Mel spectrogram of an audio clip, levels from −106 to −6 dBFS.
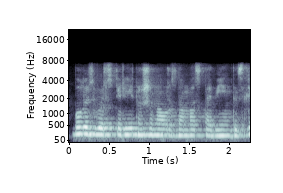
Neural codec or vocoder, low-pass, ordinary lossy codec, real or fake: codec, 16 kHz, 6 kbps, DAC; 7.2 kHz; none; fake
